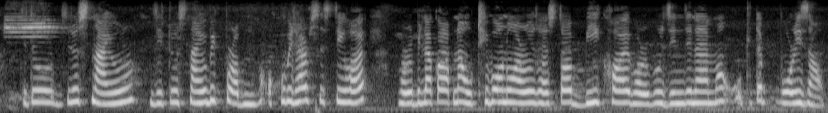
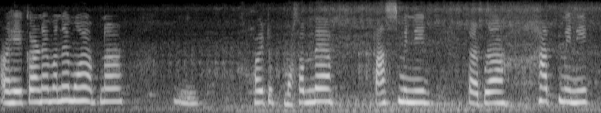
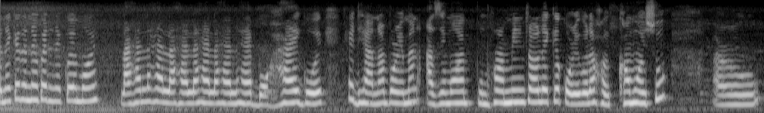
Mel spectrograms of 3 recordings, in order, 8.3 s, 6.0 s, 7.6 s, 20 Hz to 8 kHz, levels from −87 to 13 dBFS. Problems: constant background noise, background conversations at intervals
